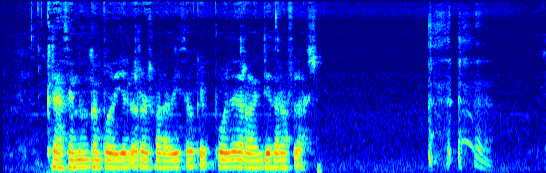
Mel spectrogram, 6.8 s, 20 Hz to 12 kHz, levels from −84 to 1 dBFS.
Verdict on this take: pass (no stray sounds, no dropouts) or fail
fail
